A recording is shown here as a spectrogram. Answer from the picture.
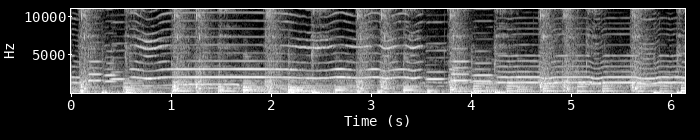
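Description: Live band playing an instrumental passage: a harmonica solo of long held notes that bend slightly, over a steady drum beat.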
